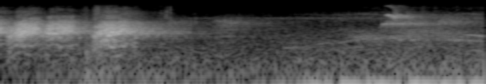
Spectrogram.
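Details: A Palm Cockatoo pair meeting at their nest in Cape York Peninsula woodland, as they do each morning and afternoon, give two harsh, raspy squawks in quick succession, then a faint, thin high whistle over quiet hiss.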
